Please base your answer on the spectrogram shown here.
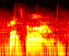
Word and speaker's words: Valorum: Prince Valorum.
